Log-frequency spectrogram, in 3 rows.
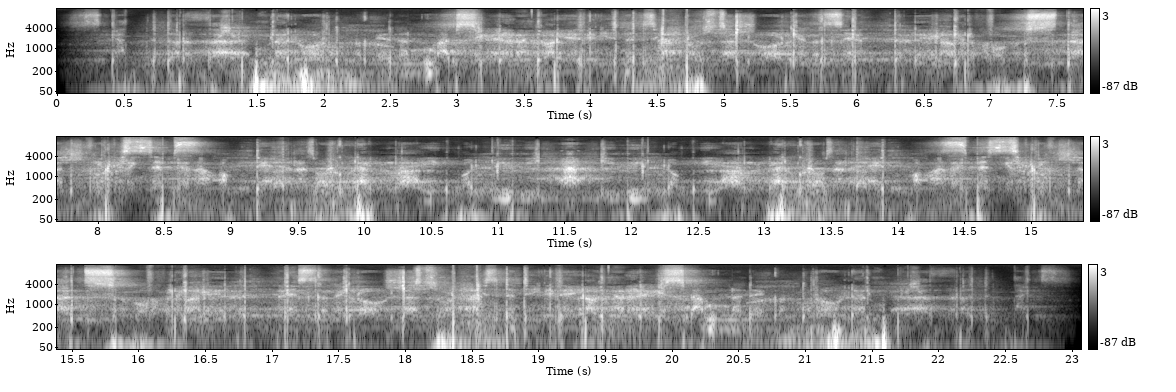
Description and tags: Demonic voice 002
Quick reverse reverb on a few layers of Swedish lines i was doing for a roleplay game. Enjoy.
anxious, phantom, Gothic, spooky, dramatic, nightmare, scary, bogey, hell, haunted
